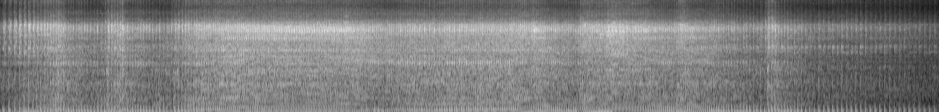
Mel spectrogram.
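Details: Yamaha Jupiter Z Robot motorcycle single-cylinder engine, previously rough-sounding, after its one-way starter clutch was replaced with a Vega ZR part; revs rise and fall smoothly with throttle, no rough rattle; normal running.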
